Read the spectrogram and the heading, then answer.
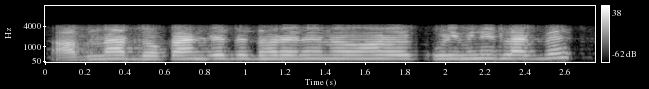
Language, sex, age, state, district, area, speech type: Bengali, male, 45-60, West Bengal, Purba Bardhaman, urban, conversation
